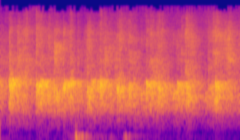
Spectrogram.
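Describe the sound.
Audience applause welcoming a pastor and his wife, a loud, dense wash of clapping that stays fairly even from start to finish.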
